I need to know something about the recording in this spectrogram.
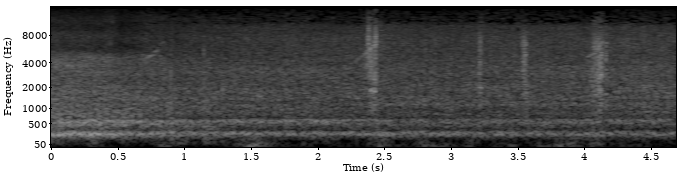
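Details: Honey bees swarming around a beehive found under rocks in the forest during wild honey collection: an even, sustained drone of many wings, a low hum layered with a higher harmonic, over soft background rustling and a few faint ticks.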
